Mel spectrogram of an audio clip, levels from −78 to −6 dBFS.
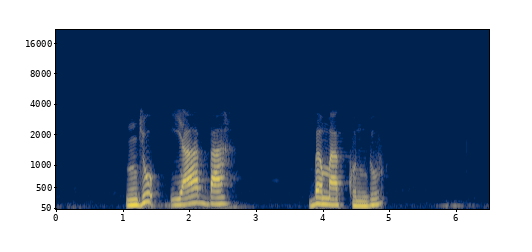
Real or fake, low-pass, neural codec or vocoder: real; 3.6 kHz; none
